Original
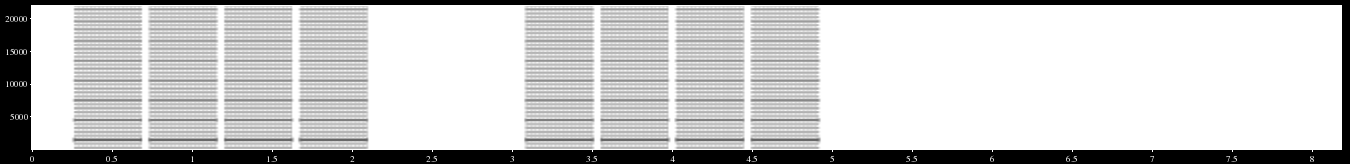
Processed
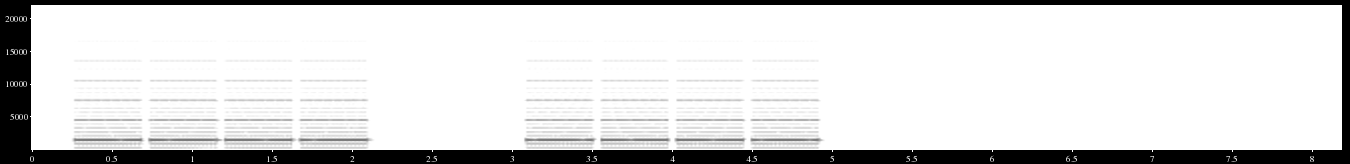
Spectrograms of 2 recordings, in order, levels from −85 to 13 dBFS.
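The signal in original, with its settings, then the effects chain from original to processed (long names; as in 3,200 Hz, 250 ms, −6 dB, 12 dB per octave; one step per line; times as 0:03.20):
beeps in groups square 1,510 Hz, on 0.42 s, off 0.05 s, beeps 4, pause 0.99 s, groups 2, −27 dBFS
flanger 0.25 Hz, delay 2.4 ms, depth 4.4 ms, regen −58%
resonant band-pass 880 Hz, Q 1.2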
